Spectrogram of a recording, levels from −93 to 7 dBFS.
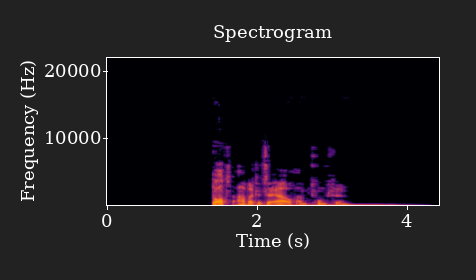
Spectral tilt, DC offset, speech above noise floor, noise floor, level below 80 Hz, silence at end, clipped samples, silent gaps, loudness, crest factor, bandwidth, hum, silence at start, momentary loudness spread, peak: -7 dB/octave; under 0.1%; 34 dB; -55 dBFS; -46 dBFS; 0.6 s; under 0.1%; none; -22 LUFS; 22 dB; 9.4 kHz; none; 1.4 s; 20 LU; -4 dBFS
